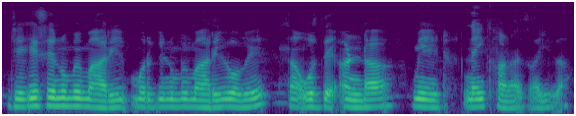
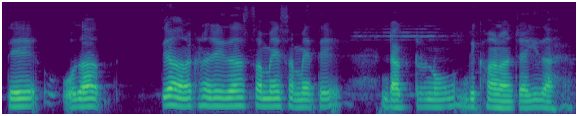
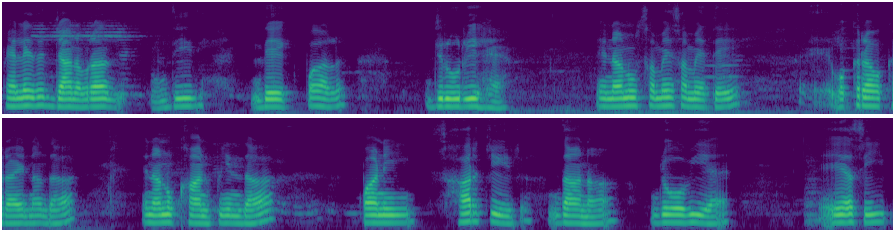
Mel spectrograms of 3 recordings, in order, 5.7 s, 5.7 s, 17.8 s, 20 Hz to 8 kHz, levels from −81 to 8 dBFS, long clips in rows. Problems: none marked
